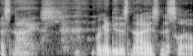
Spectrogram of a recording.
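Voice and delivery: hushed, breathy, close whisper. Speaker tells listeners he will stop yelling and come close: talking quietly in your ear. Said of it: "now I'm going to talk all quiet and I'm going to get up in your ear".

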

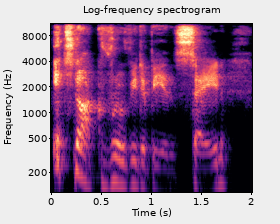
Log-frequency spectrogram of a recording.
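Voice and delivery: mock defensive, combative, loud and aggressive pushback. Retelling a movie exchange: imitating Martin Short, defensive and aggressive. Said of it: "gets really defensive and aggressive and goes".

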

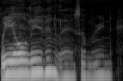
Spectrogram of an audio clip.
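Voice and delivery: put-on Liverpool accent. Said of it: "doing his [name] impression".

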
